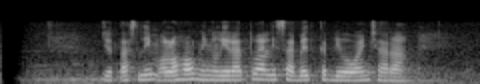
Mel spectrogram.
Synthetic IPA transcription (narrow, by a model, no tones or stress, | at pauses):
d͡ʒɔt̪aslimɔlɔɦɔk̚niŋəliɾat̪ualisabɛt̪̚kɨrdiwawaɲt͡ʃaɾa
